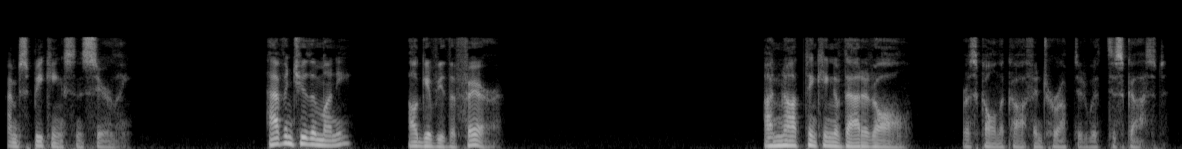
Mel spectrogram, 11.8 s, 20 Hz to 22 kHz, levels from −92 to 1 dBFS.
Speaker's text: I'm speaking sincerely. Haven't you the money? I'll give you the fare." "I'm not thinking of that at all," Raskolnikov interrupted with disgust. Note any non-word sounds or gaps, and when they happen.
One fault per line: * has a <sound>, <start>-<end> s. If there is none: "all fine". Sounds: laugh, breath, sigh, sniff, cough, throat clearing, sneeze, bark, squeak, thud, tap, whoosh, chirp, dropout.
all fine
